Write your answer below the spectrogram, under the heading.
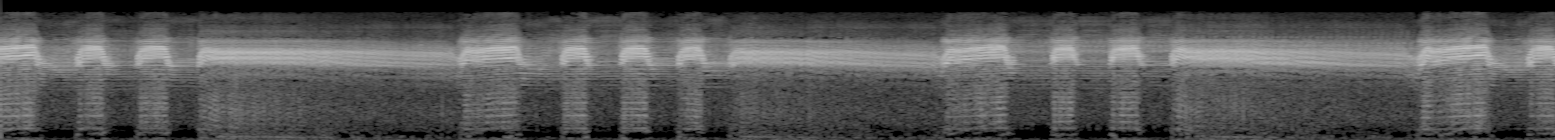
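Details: A robust cicada (Hyalessa fuscata) sings in high, shrill bursts: a few sharp pulses, then a long ringing drone.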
